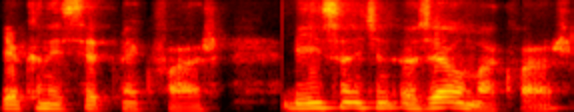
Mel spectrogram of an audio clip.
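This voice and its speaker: A man's dark, mellow, somewhat breathy voice at a fairly quick pace, with ordinary pitch variation. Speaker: psychotherapist. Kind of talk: interview.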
